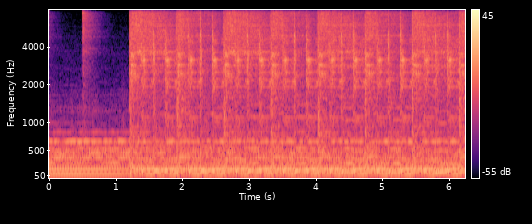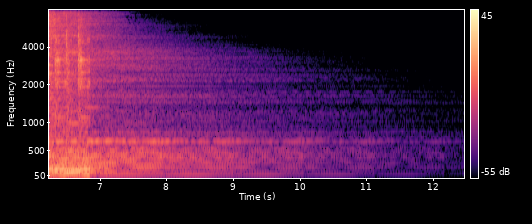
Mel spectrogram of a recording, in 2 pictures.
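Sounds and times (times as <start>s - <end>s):
neoclassical metal backing track: 0.0s - 9.0s
neoclassical metal guitar licks: 1.2s - 8.8s.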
